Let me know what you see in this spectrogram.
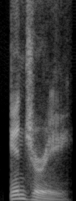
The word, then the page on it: injury: American English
